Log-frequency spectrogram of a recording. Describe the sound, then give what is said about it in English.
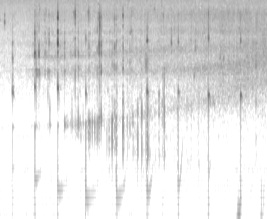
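Champagne is poured into a glass, then fizzes and crackles with a scatter of sharp little pops and bubbling, fairly quiet, with no voices. “Here, I'm going to try and make it up to you guys by letting you listen to me pour the champagne into my glass.”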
